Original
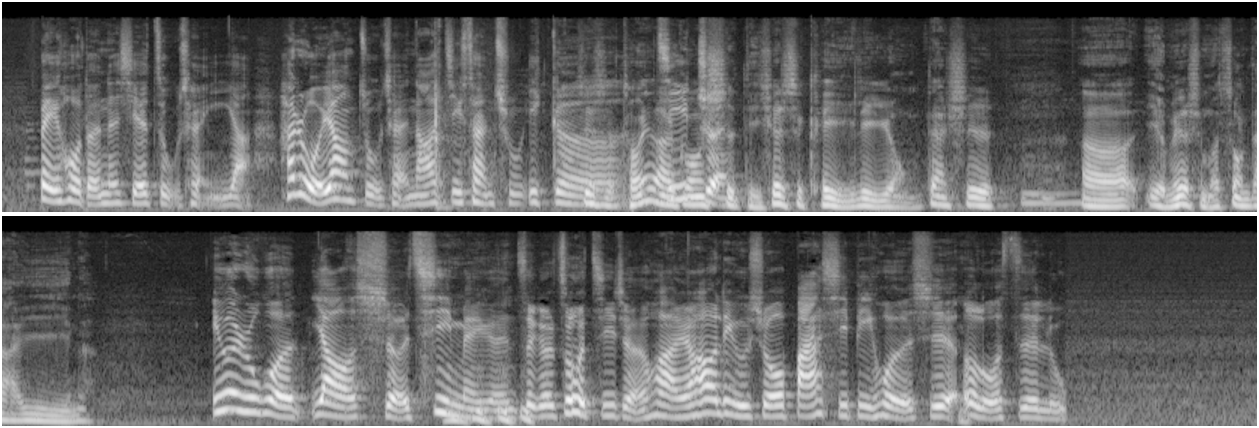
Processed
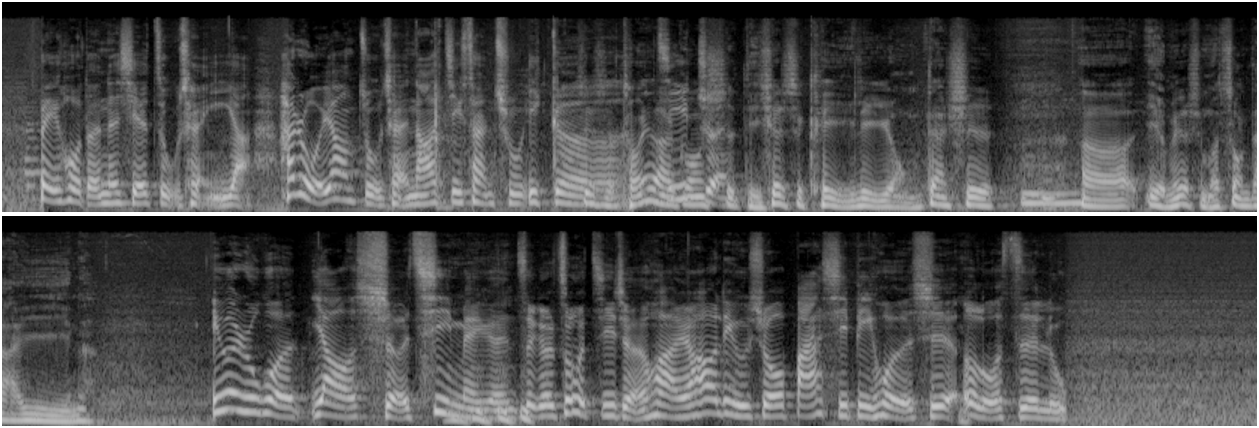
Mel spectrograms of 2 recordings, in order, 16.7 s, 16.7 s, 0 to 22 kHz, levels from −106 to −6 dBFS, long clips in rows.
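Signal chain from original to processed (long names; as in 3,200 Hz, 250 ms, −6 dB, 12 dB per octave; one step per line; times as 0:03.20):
downward compressor 12 to 1, threshold −32 dBFS, peak gain reduction 21 dB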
